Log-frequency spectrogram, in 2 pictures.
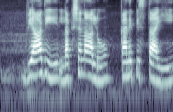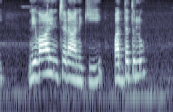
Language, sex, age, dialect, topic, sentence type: Telugu, female, 18-24, Southern, agriculture, question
